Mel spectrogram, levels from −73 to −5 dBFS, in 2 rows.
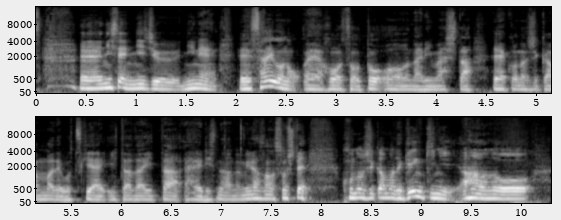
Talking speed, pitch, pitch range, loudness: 295 characters per minute, 125 Hz, 110-145 Hz, -18 LUFS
